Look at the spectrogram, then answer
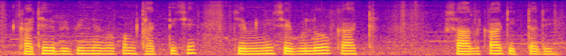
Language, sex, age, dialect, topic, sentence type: Bengali, male, 18-24, Western, agriculture, statement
